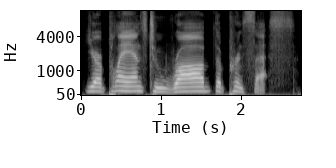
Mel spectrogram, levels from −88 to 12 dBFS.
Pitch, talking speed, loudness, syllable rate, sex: 165 Hz, 130 wpm, -16 LUFS, 2.7 syllables/s, female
